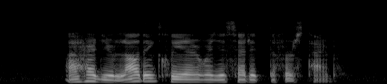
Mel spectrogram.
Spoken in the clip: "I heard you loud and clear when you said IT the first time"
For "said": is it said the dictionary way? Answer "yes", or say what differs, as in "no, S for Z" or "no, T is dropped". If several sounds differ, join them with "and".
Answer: yes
